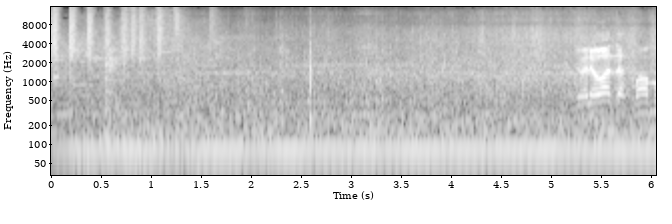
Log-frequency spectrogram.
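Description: Outboard motor running steadily at cruising speed with a constant low drone, mixed with the rush of water and wind as the boat moves. A man's voice comes in near the end.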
